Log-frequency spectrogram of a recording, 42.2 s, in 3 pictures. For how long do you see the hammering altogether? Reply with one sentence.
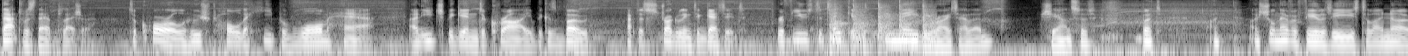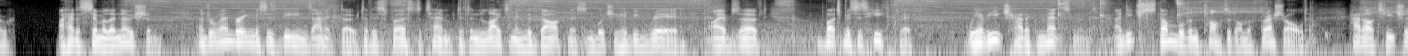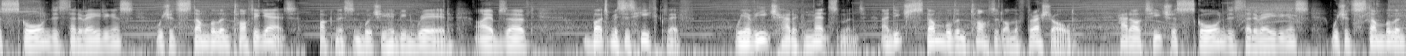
You can hear the hammering for 3 seconds altogether.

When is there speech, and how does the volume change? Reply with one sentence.
The speech can be heard from 0.0 to 42.1 s, at a steady volume.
